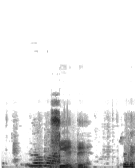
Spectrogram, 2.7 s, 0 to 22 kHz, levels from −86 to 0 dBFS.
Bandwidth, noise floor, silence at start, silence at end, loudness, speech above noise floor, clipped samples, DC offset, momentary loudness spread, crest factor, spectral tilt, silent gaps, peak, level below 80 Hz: 10 kHz; -48 dBFS; 0.25 s; 0 s; -14 LUFS; 35 dB; under 0.1%; under 0.1%; 14 LU; 16 dB; -3.5 dB/octave; none; 0 dBFS; -50 dBFS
